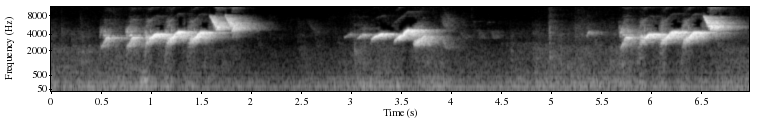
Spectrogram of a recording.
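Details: Double-collared seedeater (coleiro) in 'rápido de bico' song for teaching young birds: three rapid, high twittering phrases, the middle one shorter, the outer ones finishing with a sharp rising flourish.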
